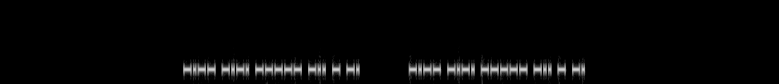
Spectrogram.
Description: Morse code, heard as a keyed tone, about 51 wpm, 700 Hz. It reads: YC0DTN YC0DTN
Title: DXCC-100 Call Signs - 6 Characters - Repeated 2x - 50wpm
